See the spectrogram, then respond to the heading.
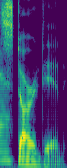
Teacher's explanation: that middle consonant isn't a sharp, distinct T, like started. It's much closer to a quick D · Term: flap T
